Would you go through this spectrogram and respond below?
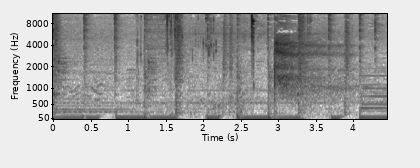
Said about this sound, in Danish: Skal vi ikke lige skåle og smage på det? Lad os lige tage en skåler. Og så bare helt op i snotten af mikrofonen, så vi kan høre, hvordan det lyder.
